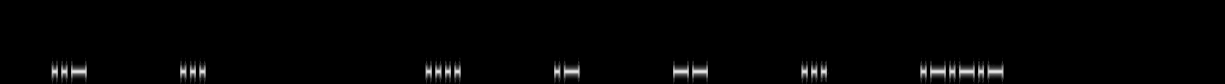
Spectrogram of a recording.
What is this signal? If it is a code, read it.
Morse code, heard as a keyed tone, about 25 wpm, spaced as for 8 wpm, 600 Hz. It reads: US HAMS.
